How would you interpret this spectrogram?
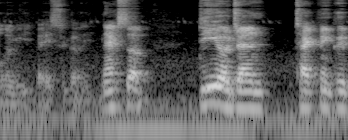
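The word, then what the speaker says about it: Deogen: that are impossible to meet basically next up Dien technically pronounced Dien it will always know where you are it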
